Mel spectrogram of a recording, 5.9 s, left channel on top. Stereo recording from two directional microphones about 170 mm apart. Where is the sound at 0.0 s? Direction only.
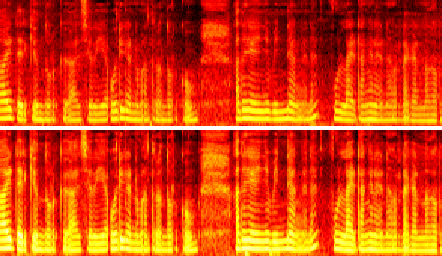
45° right (ahead or behind).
